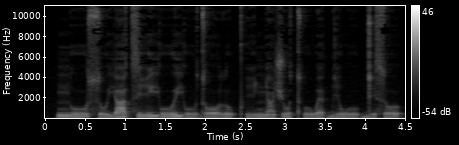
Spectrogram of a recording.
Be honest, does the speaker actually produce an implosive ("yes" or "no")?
no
